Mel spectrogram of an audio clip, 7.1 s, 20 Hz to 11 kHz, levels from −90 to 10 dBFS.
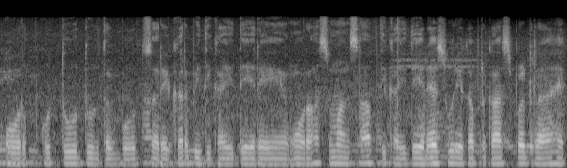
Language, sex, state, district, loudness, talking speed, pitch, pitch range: Hindi, male, Rajasthan, Bikaner, -20 LUFS, 230 wpm, 110 Hz, 110-115 Hz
